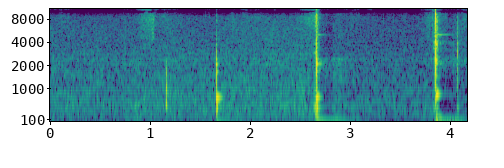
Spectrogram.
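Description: Axe blows driving a PowerWedge plastic felling wedge into the back cut of a tree: three hard strikes about a second apart, with a couple of lighter taps, each a sharp knock with a short ring. The wedge slides further into the cut with each blow, lifting the tree toward its fall.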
